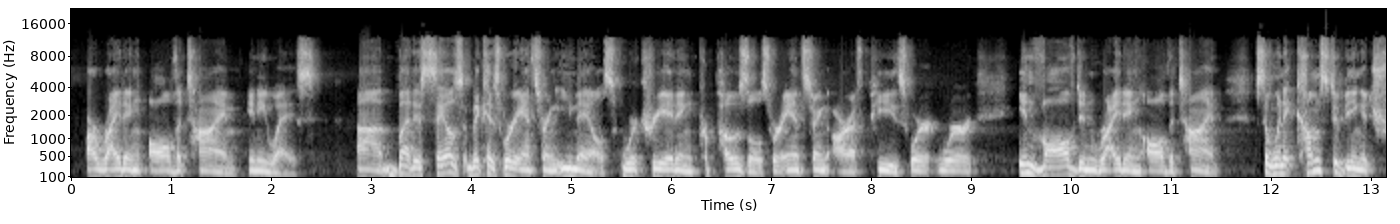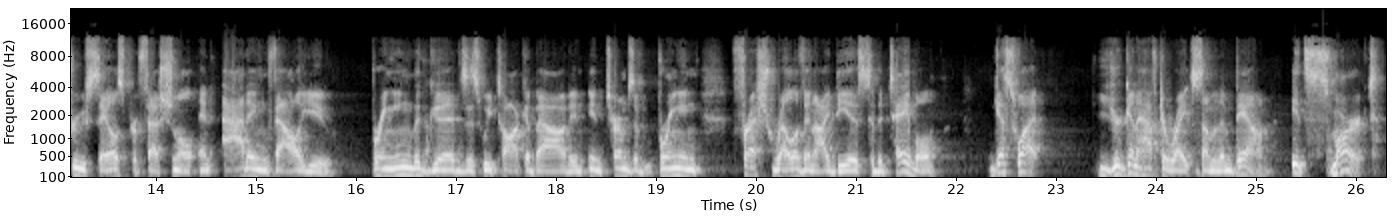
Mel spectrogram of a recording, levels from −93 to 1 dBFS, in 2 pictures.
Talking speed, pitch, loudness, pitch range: 165 wpm, 110 Hz, -14 LUFS, 100-130 Hz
